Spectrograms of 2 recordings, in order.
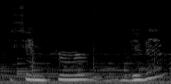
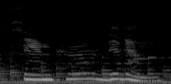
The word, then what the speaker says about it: Sempervivum: sometimes they're referred as semper vivim i think that's how you pronounce it sam per vivim sympervium or sem per vivem but anyways so a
